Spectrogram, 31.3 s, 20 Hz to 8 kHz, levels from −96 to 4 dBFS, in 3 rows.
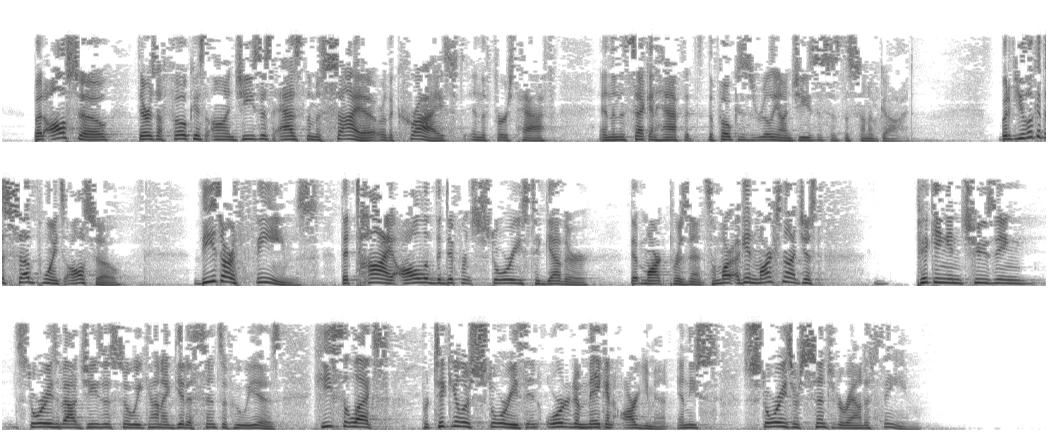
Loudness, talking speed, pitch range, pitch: -25 LUFS, 185 wpm, 135-200 Hz, 165 Hz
